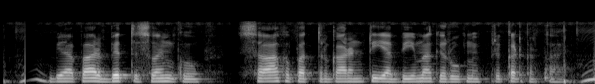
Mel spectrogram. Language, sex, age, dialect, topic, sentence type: Hindi, male, 18-24, Awadhi Bundeli, banking, statement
